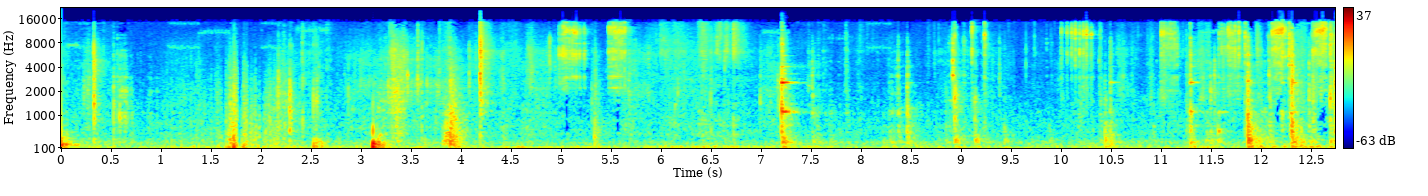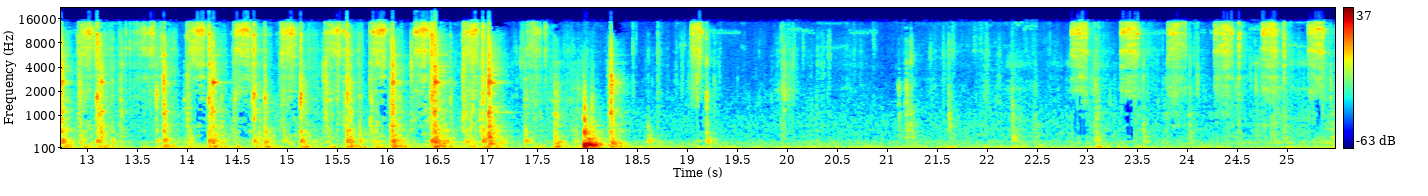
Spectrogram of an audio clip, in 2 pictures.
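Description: A hand ratchet tightens bolts on the front brakes of a Pontiac Grand Prix, giving repeated close clicking runs in uneven bursts, busiest through the middle stretch, with no talking.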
